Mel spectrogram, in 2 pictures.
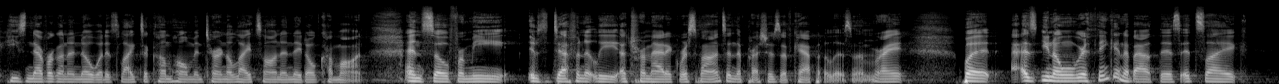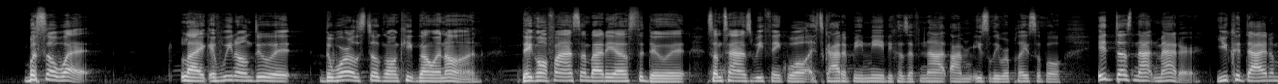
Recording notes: we are live from HBCU North Carolina A&T University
